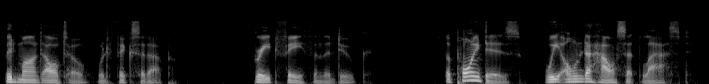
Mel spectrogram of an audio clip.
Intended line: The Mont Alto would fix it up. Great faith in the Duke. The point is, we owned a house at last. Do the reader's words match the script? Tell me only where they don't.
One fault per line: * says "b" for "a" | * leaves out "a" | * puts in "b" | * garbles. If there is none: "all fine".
all fine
